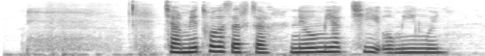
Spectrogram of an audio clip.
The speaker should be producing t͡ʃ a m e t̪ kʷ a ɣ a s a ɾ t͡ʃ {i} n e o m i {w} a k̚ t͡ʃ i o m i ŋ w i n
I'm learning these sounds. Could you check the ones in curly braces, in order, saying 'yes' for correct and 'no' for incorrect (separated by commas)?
no, no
